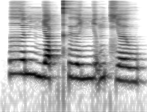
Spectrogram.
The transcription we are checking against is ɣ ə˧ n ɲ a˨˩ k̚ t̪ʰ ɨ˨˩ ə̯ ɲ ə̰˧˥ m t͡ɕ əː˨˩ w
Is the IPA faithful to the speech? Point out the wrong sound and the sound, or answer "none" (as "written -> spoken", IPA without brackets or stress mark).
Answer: none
